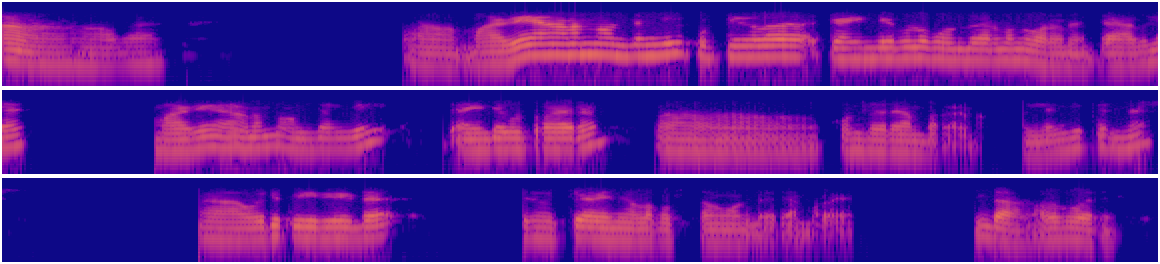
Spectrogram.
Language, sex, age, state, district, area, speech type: Malayalam, female, 45-60, Kerala, Pathanamthitta, rural, conversation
